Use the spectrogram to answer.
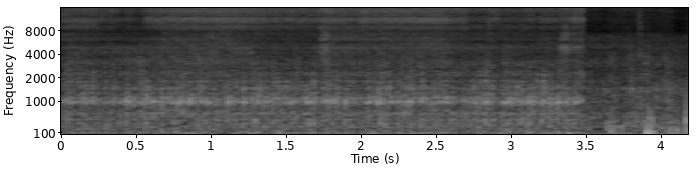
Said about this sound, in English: You don't want too much steam coming out of there.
